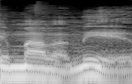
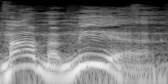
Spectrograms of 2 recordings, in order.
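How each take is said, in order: First: It is said flatly without energy. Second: It is said with lively energy.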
